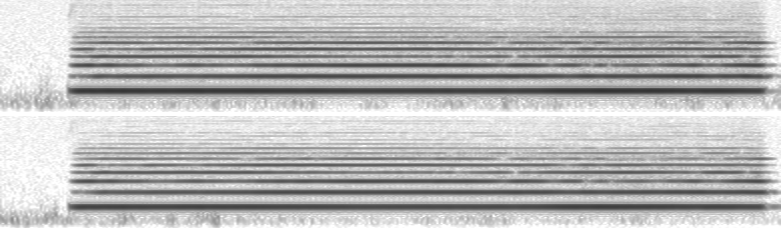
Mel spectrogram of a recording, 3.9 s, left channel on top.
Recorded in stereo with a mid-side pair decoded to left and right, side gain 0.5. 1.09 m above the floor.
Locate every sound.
0.3 s a flute: 45° left, 0.9 m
